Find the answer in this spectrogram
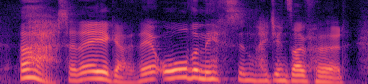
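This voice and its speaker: This man has a high-pitched voice. He speaks with an Australian accent. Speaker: public speaking contest winner. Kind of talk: humorous contest speech. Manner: animated.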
